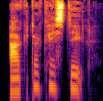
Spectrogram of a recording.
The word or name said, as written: agterkastel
